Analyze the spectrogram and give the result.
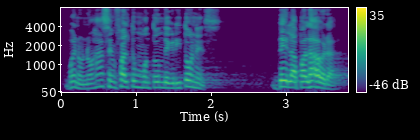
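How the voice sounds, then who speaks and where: A pastor preaching a sermon in a church, emphatic and repetitive, building phrases up into loud exclamations. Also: male voice, high voice, normal speed. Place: church sanctuary. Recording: echoey church hall.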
